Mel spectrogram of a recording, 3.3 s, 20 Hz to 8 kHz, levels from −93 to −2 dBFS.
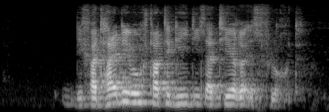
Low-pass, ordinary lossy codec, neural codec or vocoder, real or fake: none; none; none; real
